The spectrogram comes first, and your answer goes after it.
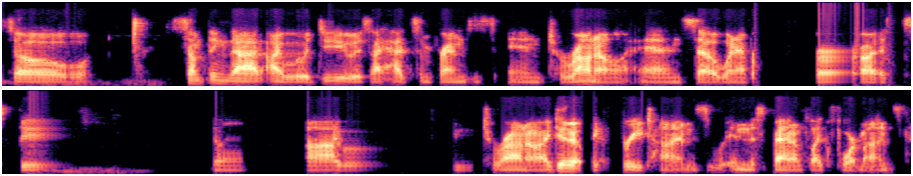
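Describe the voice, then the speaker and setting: A man's voice: fairly low pitch, a bit bright, no echo. A man, a drag performer, being interviewed in casual chat, upbeat and laughing often. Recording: dull, dry lo-fi audio.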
